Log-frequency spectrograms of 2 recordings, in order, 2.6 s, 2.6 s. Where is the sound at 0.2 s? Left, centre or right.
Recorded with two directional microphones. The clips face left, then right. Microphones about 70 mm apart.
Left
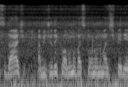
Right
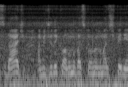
Right.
